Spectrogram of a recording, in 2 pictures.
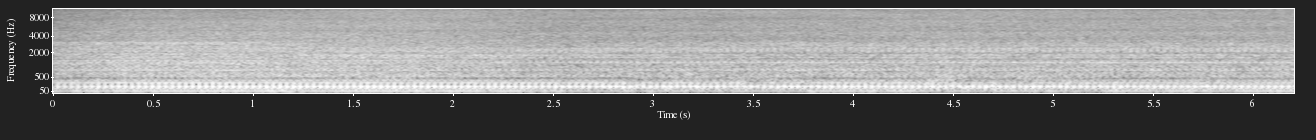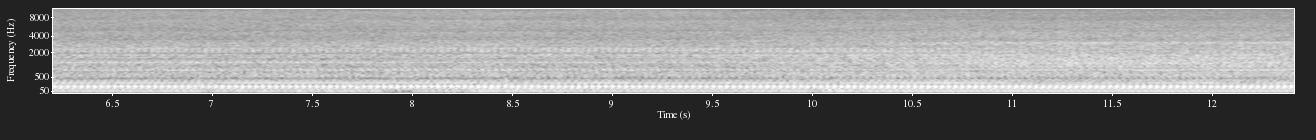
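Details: Small engine after draining watery, gummy old gas and cleaning the carburetor: steady, even buzzing run holding one speed with no stumbles or surging; running right.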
